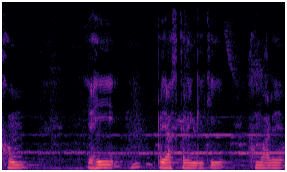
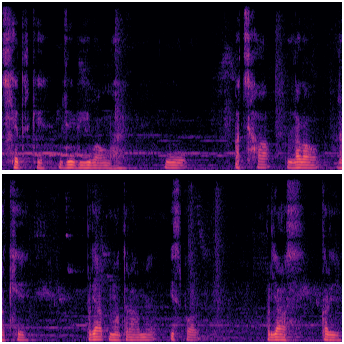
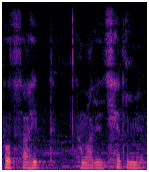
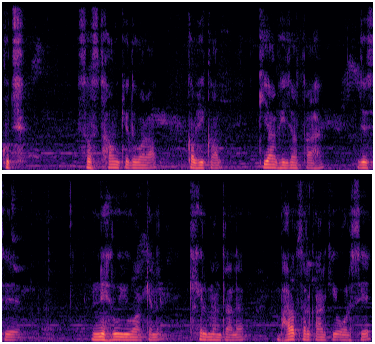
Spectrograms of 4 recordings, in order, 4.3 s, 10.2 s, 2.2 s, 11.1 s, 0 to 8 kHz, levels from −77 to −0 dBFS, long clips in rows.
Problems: none marked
